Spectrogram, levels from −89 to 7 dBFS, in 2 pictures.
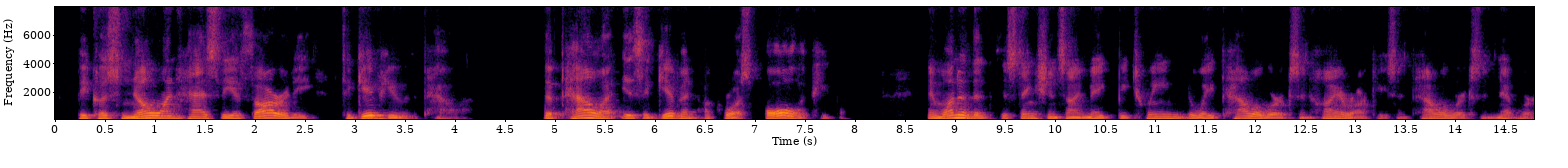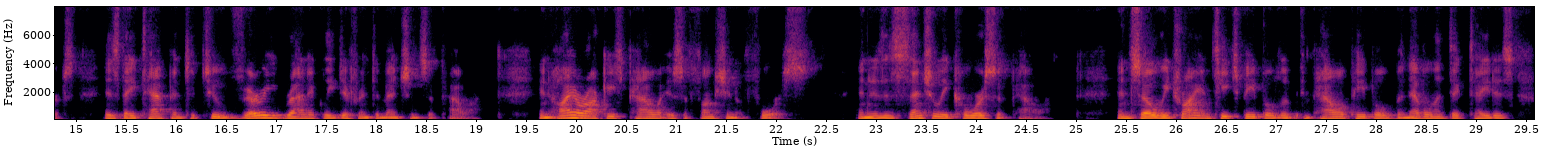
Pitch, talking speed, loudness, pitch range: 120 Hz, 155 wpm, -27 LUFS, 110-140 Hz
